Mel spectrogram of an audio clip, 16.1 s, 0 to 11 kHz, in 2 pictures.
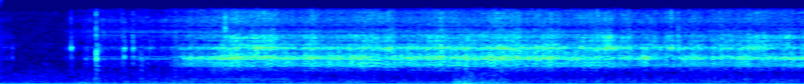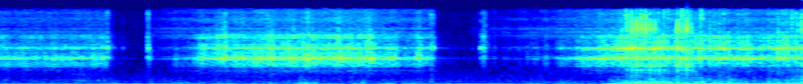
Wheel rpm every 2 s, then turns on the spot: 0, 20, 20, 20, 10, 20, 10, 30.
10-16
